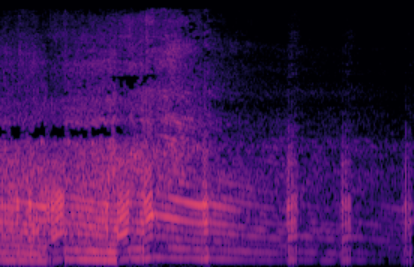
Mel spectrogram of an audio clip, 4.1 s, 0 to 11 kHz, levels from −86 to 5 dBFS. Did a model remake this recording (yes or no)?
no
